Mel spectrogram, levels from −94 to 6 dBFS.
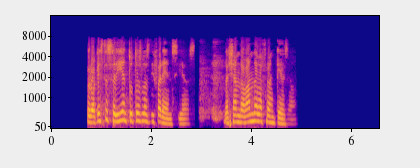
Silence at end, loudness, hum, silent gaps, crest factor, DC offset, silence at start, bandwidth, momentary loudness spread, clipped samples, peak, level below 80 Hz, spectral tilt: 1.7 s; -14 LUFS; none; 2.90-2.95 s; 14 dB; under 0.1%; 0.75 s; 7.6 kHz; 16 LU; under 0.1%; 0 dBFS; -54 dBFS; -5 dB/octave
